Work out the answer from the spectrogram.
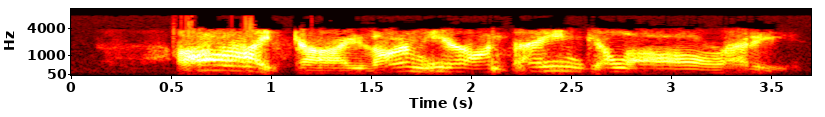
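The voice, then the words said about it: Gilbert Gottfried impression. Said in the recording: “doing an impression of Gilbert Gottfried ... That's pretty good ... that was horrible”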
